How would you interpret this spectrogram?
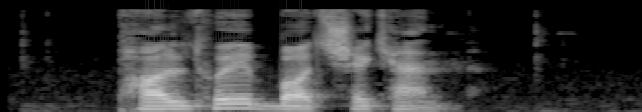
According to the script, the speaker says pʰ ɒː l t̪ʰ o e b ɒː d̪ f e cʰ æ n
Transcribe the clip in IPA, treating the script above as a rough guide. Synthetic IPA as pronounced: pʰ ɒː l t̪ʰ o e b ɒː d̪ ʃ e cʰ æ n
